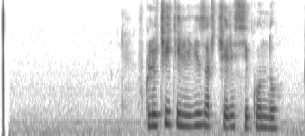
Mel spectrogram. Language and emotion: Russian, neutral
